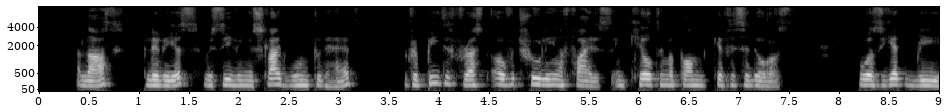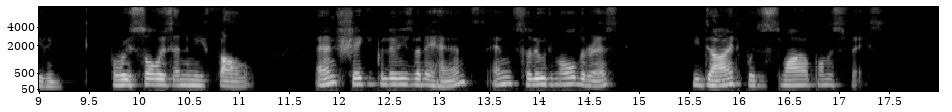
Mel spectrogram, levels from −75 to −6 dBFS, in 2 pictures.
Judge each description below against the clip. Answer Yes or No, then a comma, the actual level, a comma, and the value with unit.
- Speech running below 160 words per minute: No, average, 165 wpm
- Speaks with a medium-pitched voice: Yes, medium, 150 Hz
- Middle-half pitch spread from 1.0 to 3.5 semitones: Yes, average, 3.0 semitones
